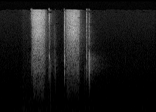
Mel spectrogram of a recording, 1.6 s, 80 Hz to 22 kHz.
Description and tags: nasal-spray-single-stereo
Two short sprays from a nasal spray (ZOOM H6)
spraying, medicine, spray, nasal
